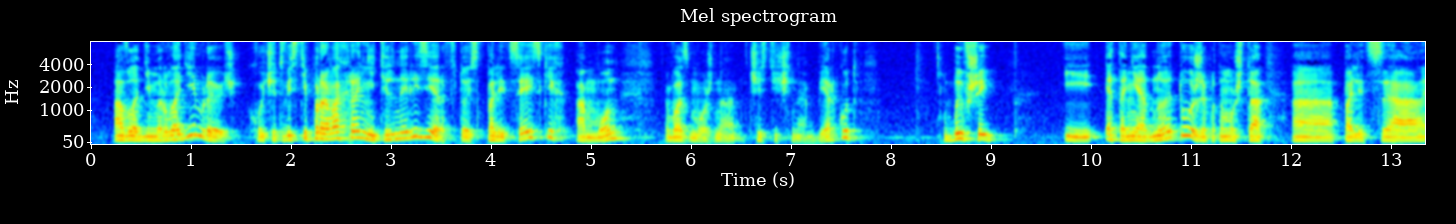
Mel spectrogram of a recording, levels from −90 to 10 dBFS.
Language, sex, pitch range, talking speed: Russian, male, 95-125 Hz, 110 wpm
